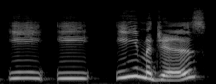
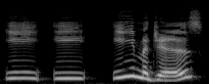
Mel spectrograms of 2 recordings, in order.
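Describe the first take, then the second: First: The word is drawn out, with lengthened sounds. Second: The same.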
